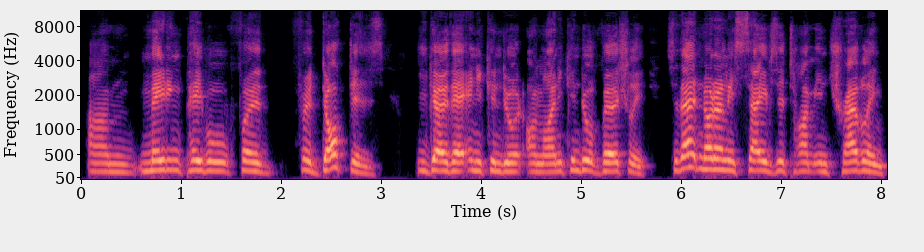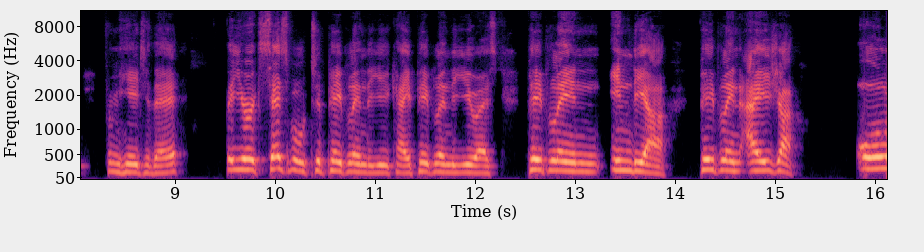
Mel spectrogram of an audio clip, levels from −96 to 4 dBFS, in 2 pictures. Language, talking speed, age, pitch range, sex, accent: English, 195 wpm, 30-49, 170-200 Hz, male, Australian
